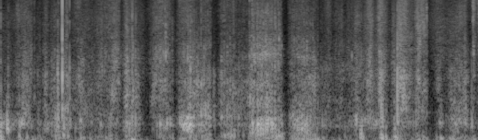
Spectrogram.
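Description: A red plaid fleece-lined slipper with a black rubber sole is held sideways while fingertips rub and scratch across its sole and side. A soft, uneven scratching texture is broken by sparse light taps, heard as brief sharp ticks against the steady rubbing.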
